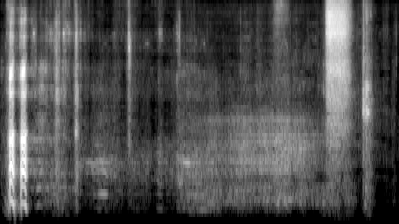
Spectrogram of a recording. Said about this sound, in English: Some fresh, healthy milk goes into the tank. The milk comes from cows. The tank is full.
